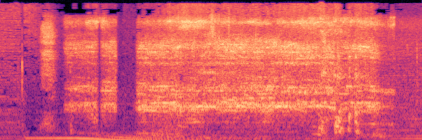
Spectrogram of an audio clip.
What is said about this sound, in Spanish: ¿Un montón de gente gritando? Sí.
